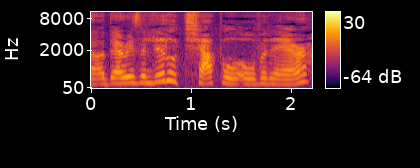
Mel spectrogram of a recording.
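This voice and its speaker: A woman with a German accent speaks at a moderate pace, her fairly high pitch showing ordinary pitch variation. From Austria, Vienna. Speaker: tour guide. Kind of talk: live online walking tour. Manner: hesitant, many fillers.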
